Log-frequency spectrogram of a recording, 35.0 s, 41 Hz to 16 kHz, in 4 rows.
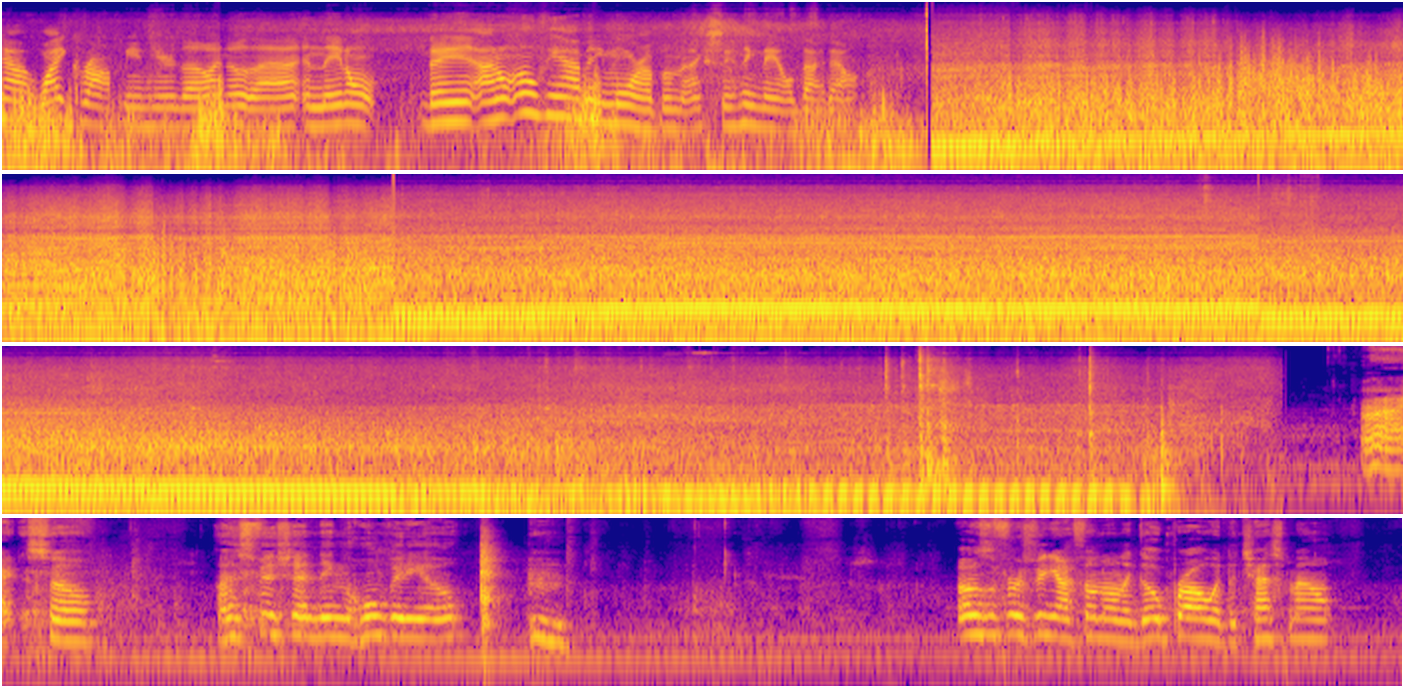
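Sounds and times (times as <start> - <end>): vehicle engine humming: 5.6 - 25.6.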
